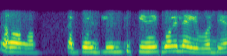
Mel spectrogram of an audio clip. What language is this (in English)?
Assamese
